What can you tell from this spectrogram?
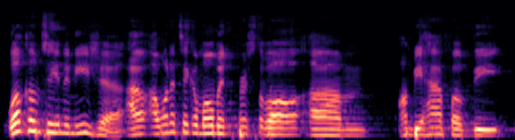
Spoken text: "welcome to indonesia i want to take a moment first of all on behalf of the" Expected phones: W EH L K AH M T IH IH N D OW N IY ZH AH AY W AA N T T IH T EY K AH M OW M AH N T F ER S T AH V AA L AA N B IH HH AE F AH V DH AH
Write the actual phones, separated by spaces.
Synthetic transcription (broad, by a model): W EH L K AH M T IH IH N D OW N IY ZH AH AY W AA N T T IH T EY K AH M OW M AH N T F ER S T AH V AA L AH N B IH HH AE F AH V DH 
